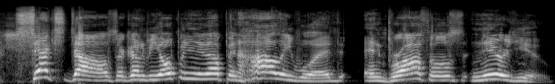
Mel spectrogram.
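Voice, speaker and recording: A man's voice: sits high, expressive, a little slow, a bit bright, dry recording. A man hosting a radio talk show who jokes, teases his guest, and laughs often. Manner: joking and teasing, laughs often.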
